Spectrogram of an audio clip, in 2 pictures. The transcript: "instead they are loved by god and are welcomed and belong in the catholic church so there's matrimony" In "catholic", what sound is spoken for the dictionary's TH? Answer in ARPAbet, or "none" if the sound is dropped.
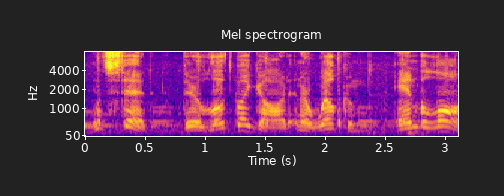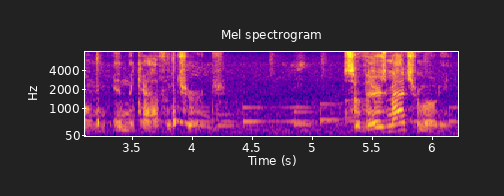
TH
